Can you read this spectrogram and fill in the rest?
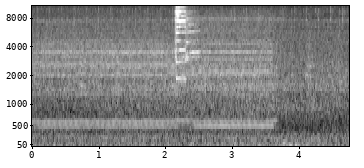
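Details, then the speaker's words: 2013 Audi A8L air suspension compressor lowering the car; steady low drone and even hum that cuts off cleanly, front comes down normally; internal leak traced to a popped-out recirculation valve in the pump. "all right let's lower it that radio there we go you can hear it doing what it's supposed to do the front came down"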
